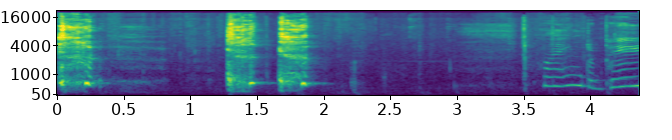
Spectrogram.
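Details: Three short, sharp coughs from a child, followed by brief child vocalising; a plain cough.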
